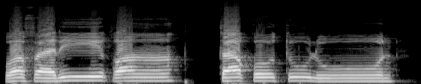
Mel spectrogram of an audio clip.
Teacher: تا کو قاف کے ساتھ ملانا ہے، قاف کو موٹا کرنا ہے، تا کو باریک کرنا ہے. تا قاف زبر تق.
